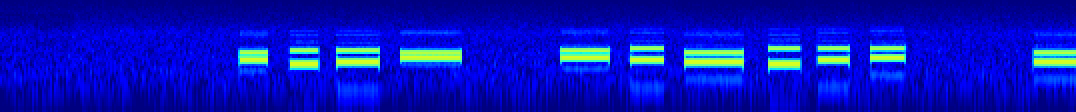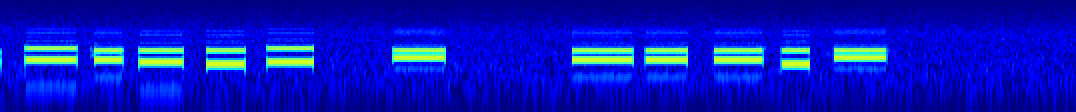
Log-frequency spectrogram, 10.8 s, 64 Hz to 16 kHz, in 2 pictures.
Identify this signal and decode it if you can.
DTMF, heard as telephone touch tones, dialled by hand, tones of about 230 ms. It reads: 725* 09439# 498526 0 88820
